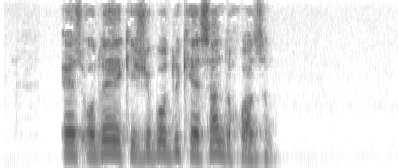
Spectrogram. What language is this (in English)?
Kurdish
